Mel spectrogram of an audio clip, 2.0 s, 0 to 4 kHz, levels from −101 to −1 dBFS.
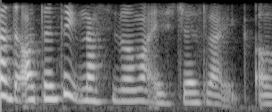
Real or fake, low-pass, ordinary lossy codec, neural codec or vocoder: real; 3.6 kHz; none; none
